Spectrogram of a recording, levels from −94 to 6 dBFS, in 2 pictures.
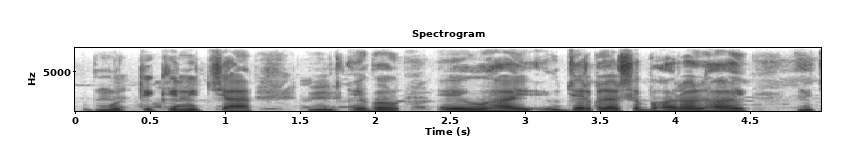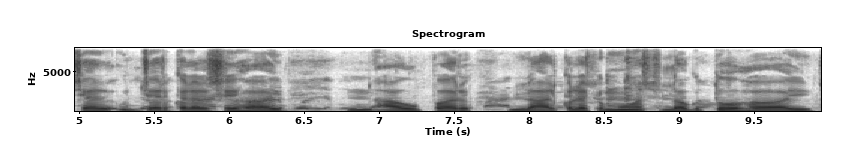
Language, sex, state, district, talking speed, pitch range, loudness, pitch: Bajjika, male, Bihar, Vaishali, 145 wpm, 150-160 Hz, -16 LUFS, 155 Hz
